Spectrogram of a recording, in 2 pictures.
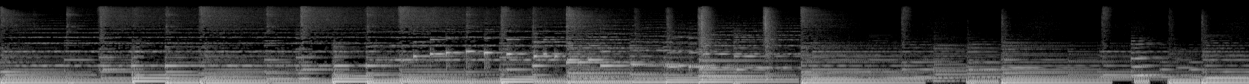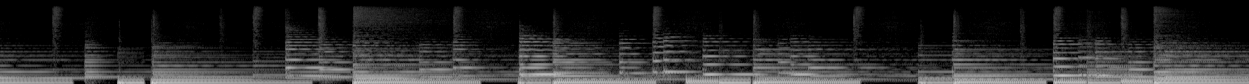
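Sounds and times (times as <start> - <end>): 
blues music: 0.0 - 24.9.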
